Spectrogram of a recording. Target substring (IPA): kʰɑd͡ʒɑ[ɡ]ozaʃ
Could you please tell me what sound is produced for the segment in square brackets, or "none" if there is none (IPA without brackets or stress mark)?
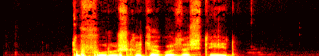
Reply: ɡ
